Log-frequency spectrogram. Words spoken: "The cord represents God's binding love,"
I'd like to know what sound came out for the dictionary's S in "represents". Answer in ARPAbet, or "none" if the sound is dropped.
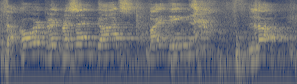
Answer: none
